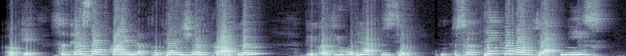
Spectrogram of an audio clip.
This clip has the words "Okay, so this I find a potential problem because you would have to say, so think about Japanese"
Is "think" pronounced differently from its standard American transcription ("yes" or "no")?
yes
